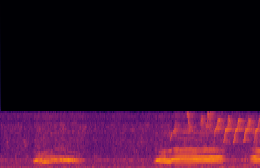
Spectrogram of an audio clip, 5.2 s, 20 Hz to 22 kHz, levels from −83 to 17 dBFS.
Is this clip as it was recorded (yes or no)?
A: yes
